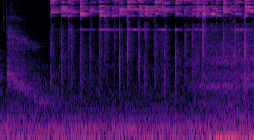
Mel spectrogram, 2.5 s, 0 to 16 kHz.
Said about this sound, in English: All right. Has to be a 1 through 27. No shit, it's 28. I'm going to spend one luck, I swear. Okay. These dice are too good, and I miss my old ones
